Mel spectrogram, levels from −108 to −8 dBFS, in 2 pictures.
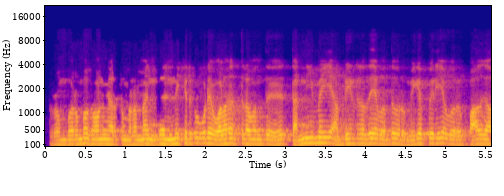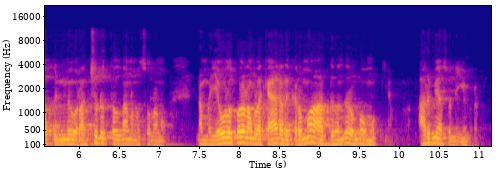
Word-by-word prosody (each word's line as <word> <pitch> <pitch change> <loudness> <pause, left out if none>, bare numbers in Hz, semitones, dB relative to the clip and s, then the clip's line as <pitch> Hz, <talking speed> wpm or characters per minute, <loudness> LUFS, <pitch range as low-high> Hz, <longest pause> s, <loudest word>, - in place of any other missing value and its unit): ரொம்ப, 120 +1 -3
ரொம்ப 130 +3 +1
கவனமா 125 0 +3
இருக்கனும் 120 -1 -2 0.2
மேடம். 130 0 +2
இந்த 130 - +1
இன்னக்கி 130 +3 +2
இருக்கக்கூடிய 145 0 +1
உலகத்தில 130 0 +2
வந்து, 125 0 -1 0.3
தனிமை 145 +6 +2
அப்பிடின்றதே 130 +3 0
வந்து, 120 +3 -1
ஒரு 120 - -2
மிகப்பெரிய 140 +2 0
ஒரு 120 -1 -1
பாதுகாப்பின்மை, 125 +1 0
ஒரு 110 - -3
அச்சுறுத்தல் 125 -1 -4
தான் 125 0 -5
நாம 110 - -11
சொல்லணும். 105 0 -12 0.4
நம்ம 115 0 -7
எவ்வளவுக்கு 150 +2 +1
எவ்வளோ 160 -2 +5
நம்மள 130 -3 0
கேர் 130 +2 +2
எடுக்கிறோமோ, 125 +6 0
அது 120 0 -3
வந்து 130 +2 -1
ரொம்ப 125 +1 -3
முக்கியம். 100 -1 -17 0.3
அருமையா 140 +1 -1
சொன்னீங்க 95 -2 -9
மேடம். 95 -1 -25
125 Hz, 190 wpm, -22 LUFS, 120-140 Hz, 0.4 s, எவ்வளோ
